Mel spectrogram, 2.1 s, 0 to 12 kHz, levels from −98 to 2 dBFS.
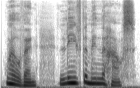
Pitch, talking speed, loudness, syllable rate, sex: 165 Hz, 200 wpm, -14 LUFS, 5.6 syllables/s, male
